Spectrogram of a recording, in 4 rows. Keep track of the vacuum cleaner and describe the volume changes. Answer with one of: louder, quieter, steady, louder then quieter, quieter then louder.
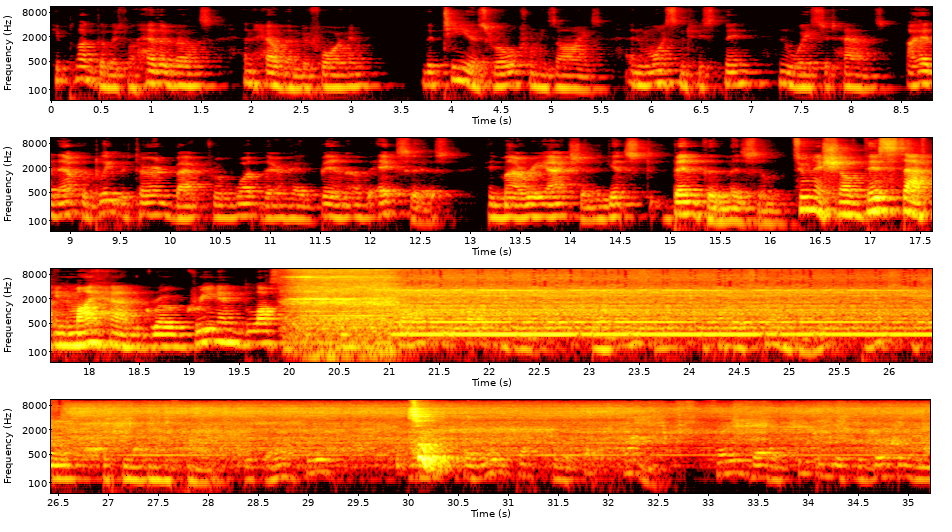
quieter.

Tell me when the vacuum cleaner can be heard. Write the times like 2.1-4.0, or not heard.
19.9-35.1.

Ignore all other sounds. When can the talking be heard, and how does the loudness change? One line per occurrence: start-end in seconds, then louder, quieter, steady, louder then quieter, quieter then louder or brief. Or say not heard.
0.1-35.1 louder then quieter.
